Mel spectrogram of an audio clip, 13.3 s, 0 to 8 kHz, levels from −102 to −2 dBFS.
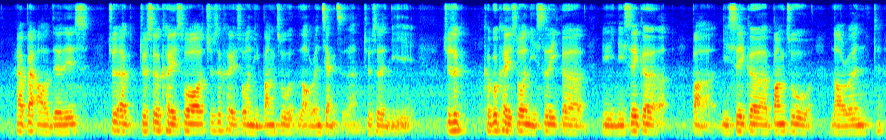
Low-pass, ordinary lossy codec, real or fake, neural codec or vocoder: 7.2 kHz; none; real; none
